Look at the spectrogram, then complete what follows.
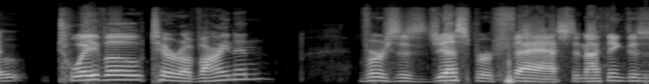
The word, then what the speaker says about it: Jesper: I think it's actually pronounced Jesper, according to our friend Will.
